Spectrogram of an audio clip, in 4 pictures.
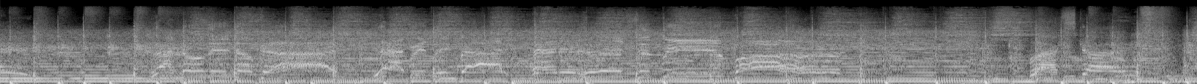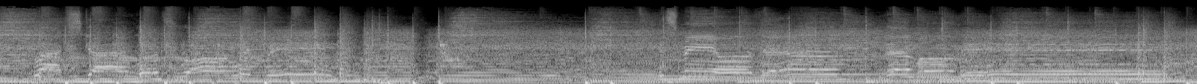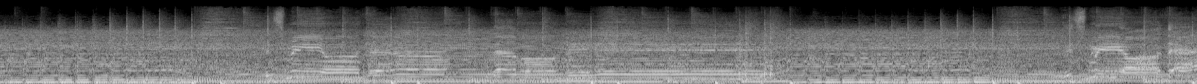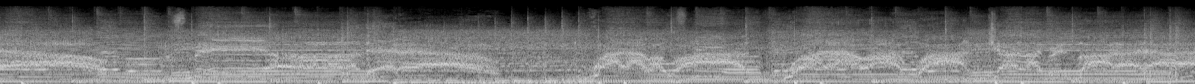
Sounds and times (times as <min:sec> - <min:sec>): Progressive rock: 0:00.0 - 0:47.8
Punk rock: 0:00.0 - 0:47.8.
